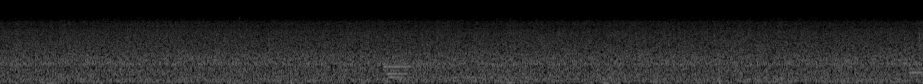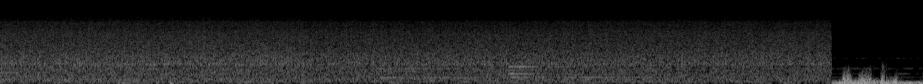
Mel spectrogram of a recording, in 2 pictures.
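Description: A mountain stream rushes steadily over rocks.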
